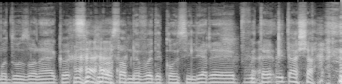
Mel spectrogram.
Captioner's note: laughter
